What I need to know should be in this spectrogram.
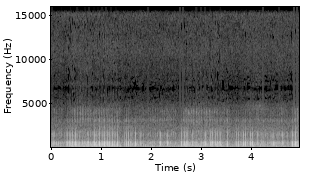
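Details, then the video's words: Contented cat purring steadily, a smooth throbbing rumble running in long phrases with short breath gaps around 1.4, 2.6 and 4 seconds; no other sounds. "Happy Cat Purring Smoothly"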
